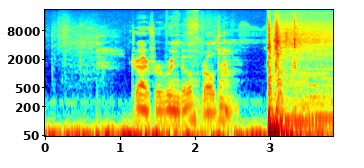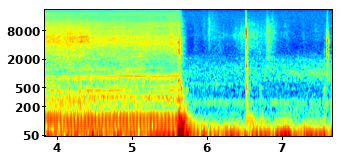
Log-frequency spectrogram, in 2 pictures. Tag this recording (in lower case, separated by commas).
vehicle, motor vehicle (road), car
